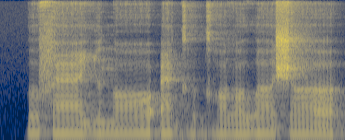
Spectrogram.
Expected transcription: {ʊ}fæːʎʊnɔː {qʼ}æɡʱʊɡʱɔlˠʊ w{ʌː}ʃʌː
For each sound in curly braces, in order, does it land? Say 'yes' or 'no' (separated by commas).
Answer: yes, no, yes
